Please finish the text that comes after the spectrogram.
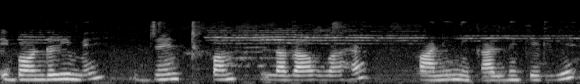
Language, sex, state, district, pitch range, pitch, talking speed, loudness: Angika, female, Bihar, Bhagalpur, 205-245 Hz, 220 Hz, 135 wpm, -17 LUFS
